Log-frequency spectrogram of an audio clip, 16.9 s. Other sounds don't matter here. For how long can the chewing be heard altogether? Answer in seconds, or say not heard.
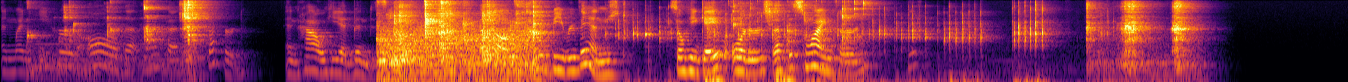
8 s.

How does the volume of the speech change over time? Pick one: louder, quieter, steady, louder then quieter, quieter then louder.
louder.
